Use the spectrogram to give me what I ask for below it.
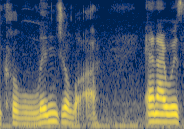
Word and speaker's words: calendula: a native plant was i thought it was calendula and i remember the first time i heard someone saying calendula and i was like oh that's how you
